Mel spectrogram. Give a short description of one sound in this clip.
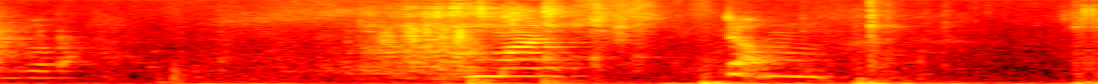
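A toy car rolls down a ramp and onto the carpet.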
